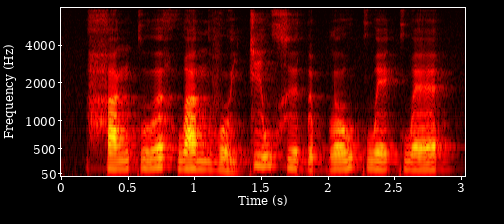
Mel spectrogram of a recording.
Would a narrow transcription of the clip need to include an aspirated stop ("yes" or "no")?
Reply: no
